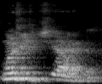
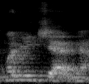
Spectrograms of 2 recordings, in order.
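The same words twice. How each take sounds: First: Said in the usual way. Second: மகிழ்ச்சியா இருங்க said much softer, dropping away; softer repeat. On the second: Shown as a demonstration. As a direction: echo the words softly. (மெதுவாக மீண்டும்)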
